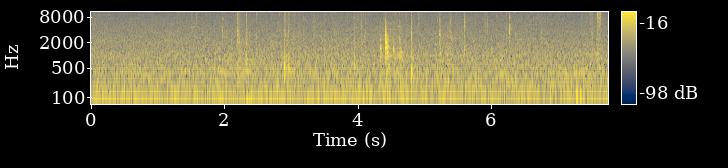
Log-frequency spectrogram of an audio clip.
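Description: Faint, scattered clicks and ticks from a pair of gray short-tailed opossums, irregularly spaced, the loudest about halfway through.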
